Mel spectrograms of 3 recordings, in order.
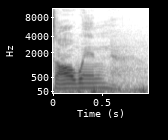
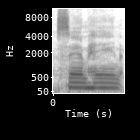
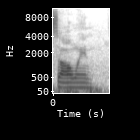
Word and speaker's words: Samhain: like to say that i know that it's pronounced sawwin or a variation thereof and it's not samhain i probably neglected to point this out in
